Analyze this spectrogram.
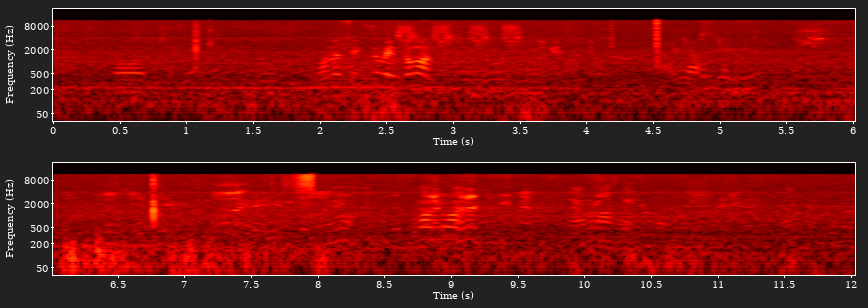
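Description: Men talk casually at a distance.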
